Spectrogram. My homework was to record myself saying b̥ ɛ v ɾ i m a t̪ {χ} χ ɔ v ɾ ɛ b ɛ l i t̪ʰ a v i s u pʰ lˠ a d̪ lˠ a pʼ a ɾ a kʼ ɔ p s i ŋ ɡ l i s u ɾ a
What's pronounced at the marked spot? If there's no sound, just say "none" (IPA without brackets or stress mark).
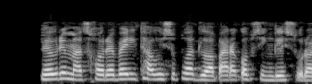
s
